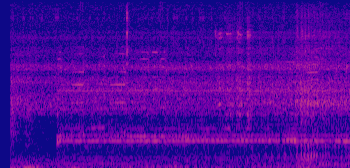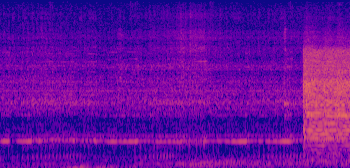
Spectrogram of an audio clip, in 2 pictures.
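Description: Yamaha trail bike engine idling, a low steady rumble, with a steady high-pitched whine over it.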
